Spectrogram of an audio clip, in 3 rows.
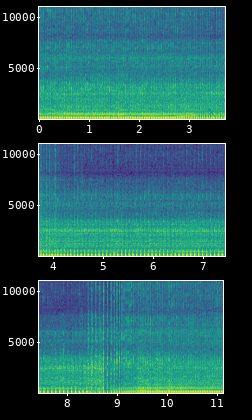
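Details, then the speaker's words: Ariens ST724 snowblower small single-cylinder engine after carburetor cleaning and adjustment, started on primer: steady, fast even thumping with no misses or knocks; runs well, drive and auger working. "it runs good the drive works the auger works"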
